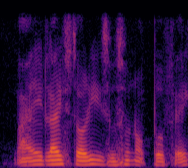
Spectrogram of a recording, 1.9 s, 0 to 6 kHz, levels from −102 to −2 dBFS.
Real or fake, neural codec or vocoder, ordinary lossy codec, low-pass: fake; vocoder, 22.05 kHz, 80 mel bands, Vocos; none; 5.4 kHz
